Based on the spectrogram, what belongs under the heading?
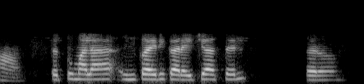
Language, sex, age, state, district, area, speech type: Marathi, female, 18-30, Maharashtra, Jalna, urban, conversation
